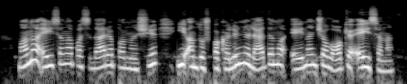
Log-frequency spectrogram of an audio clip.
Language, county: Lithuanian, Vilnius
